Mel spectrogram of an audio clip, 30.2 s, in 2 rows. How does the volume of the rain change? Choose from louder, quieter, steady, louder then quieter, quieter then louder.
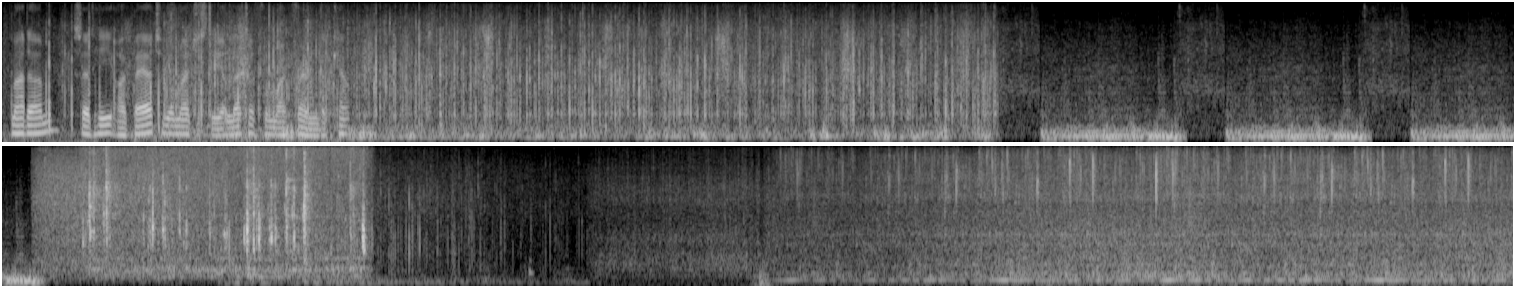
quieter then louder.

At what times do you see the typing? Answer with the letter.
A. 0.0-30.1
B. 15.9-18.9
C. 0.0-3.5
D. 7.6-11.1
B.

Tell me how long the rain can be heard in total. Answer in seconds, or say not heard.
30 s.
